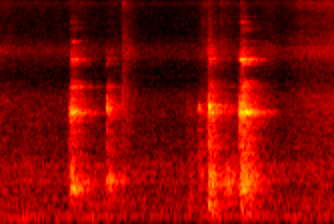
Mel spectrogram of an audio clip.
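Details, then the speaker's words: Simulated nursing demonstration of deep breathing and effective cough to clear the airway: after deep breaths, the patient breathes out through the mouth with four short, sharp deliberate coughs in a quiet room. "Nah, baik Bu, nanti yang terakhir Ibu tarik nafas, lalu keluarkan melalui mulut sambil dibatukan gitu Bu ya."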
